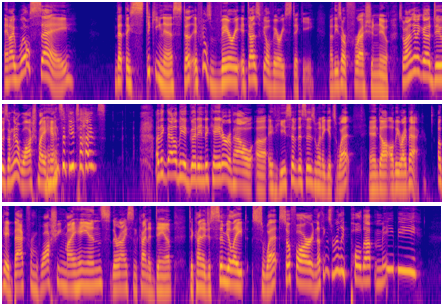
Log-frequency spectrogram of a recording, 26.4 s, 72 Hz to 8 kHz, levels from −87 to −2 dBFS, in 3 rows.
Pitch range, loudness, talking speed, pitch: 150-220 Hz, -19 LUFS, 195 wpm, 175 Hz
